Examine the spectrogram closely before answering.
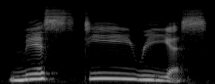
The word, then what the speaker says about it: mysterious: the short I sound an i before an a o or U usually has a long e sound mysterious mysterious in the next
